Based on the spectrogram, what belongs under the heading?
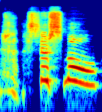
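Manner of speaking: very high, drawn-out tiny voice; slow, squeaky mock self-pity; little-guy voice. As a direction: echo the helpless bit through laughter. Joining in the little-guy bit.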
